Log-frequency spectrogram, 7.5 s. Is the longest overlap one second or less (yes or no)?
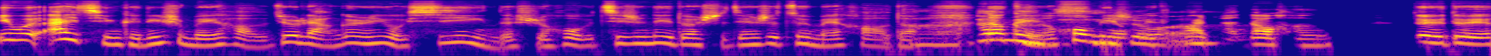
no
